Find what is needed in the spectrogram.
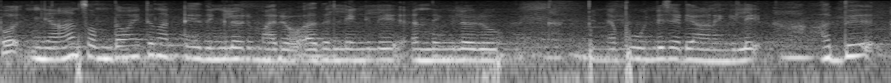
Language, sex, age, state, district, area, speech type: Malayalam, female, 18-30, Kerala, Kasaragod, rural, spontaneous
